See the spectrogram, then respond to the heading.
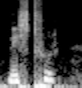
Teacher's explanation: ঠটা মূর্ধন্য ধ্বনি, মূর্ধন্য স হয়েছে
